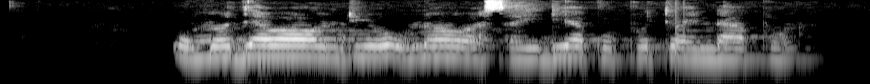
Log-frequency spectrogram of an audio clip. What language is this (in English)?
Swahili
